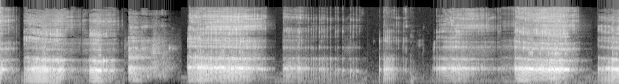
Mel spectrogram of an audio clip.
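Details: Burping from a woman: a run of loud, long, deep, throaty belches, about eight in six seconds, repeated.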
